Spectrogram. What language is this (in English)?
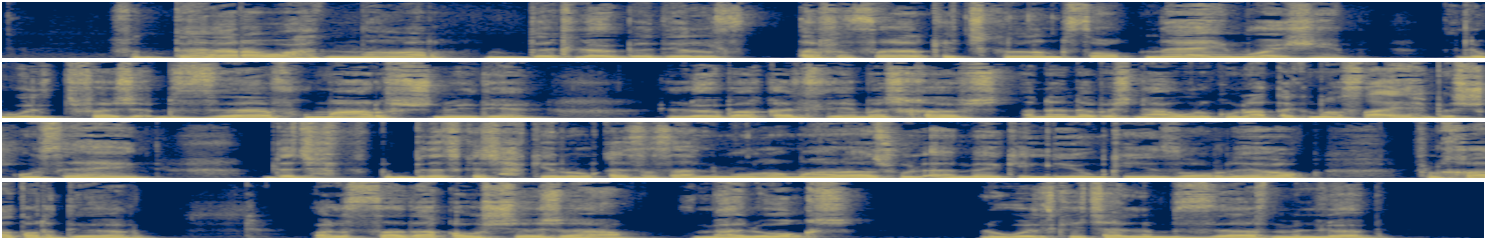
Judeo-Arabic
